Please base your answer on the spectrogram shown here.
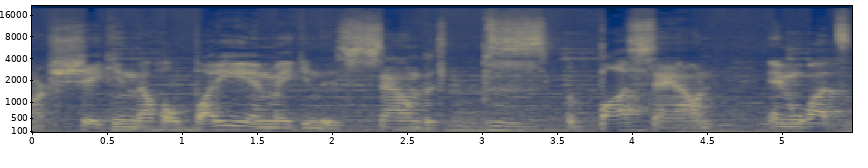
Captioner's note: imitates buzzing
